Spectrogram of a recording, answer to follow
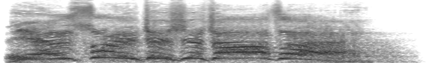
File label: Male Dragon Attack; zh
